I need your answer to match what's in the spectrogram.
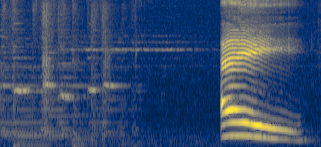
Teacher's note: âm này là nguyên âm đôi bao gồm có hai nguyên âm đơn là E và y chứ không phải chữ A như trong tiếng Việt đâu nhé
